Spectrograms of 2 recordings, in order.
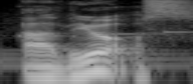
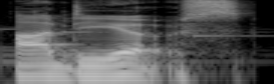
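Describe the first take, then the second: First: The middle consonant is a soft TH sound. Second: The middle consonant is a hard D sound. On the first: The speaker calls it right. "the D between two vowels has more of a T H sound" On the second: The speaker calls it wrong. "pronounce it like adios with a D sound"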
